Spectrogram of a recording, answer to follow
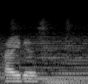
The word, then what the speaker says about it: Tidus: of you that follow the Kingdom Hearts pronunciation of what the character's name is supposed to be which is the Titus um you saw anyway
